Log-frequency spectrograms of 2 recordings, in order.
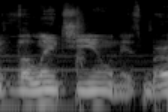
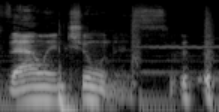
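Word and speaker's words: Valančiūnas: My friend want to say Valanciunas, bro. His name is Valanciunas.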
